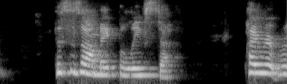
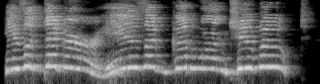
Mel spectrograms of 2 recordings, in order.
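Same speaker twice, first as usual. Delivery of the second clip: pirate yell; 10 semitones higher than usual. Acted. Head pirate calls to his crew about the boy, high excited yell. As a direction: shout the praise across to the crew. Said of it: "yelled back to his crew".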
